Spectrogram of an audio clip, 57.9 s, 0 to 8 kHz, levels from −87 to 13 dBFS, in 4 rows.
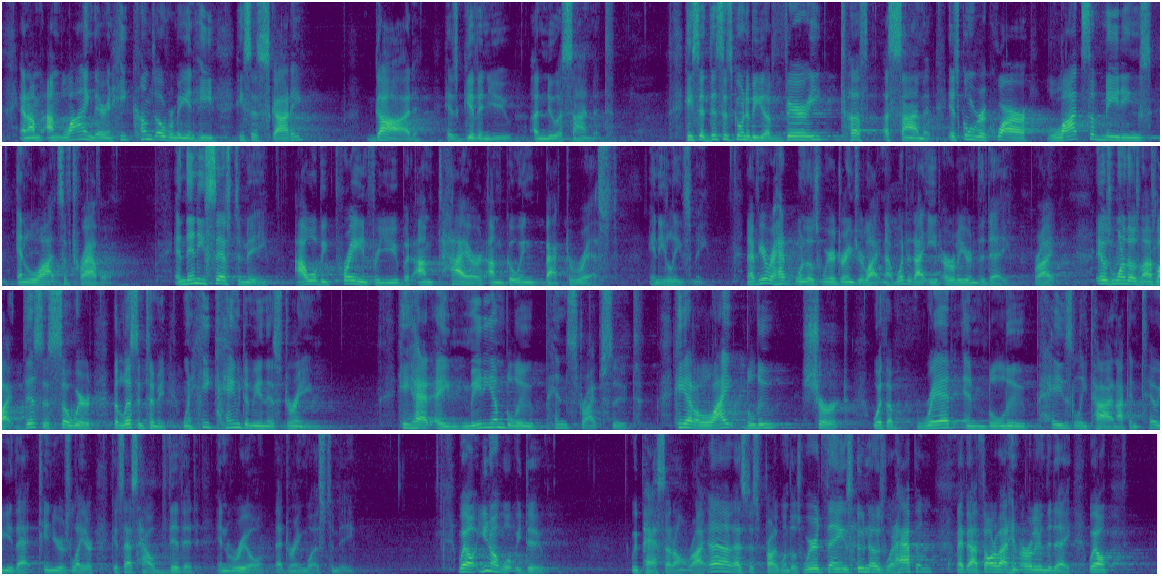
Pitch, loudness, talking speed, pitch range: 145 Hz, -23 LUFS, 195 wpm, 125-170 Hz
